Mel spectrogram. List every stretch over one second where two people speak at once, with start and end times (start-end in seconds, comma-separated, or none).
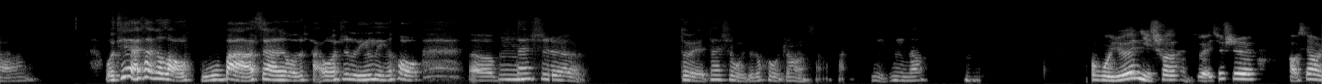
none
